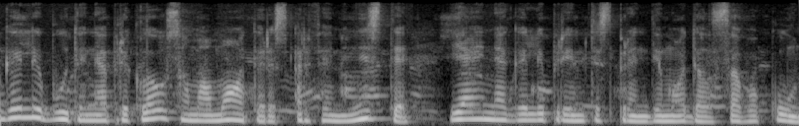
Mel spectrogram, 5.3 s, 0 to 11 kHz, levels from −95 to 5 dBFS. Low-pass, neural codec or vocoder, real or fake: 9.9 kHz; none; real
